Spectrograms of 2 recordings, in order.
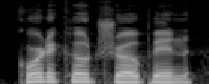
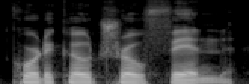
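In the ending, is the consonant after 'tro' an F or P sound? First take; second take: P; F. First: The ending is said with a P sound. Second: The ending is said with an F sound. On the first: "instead of tropin" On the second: "with a F"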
